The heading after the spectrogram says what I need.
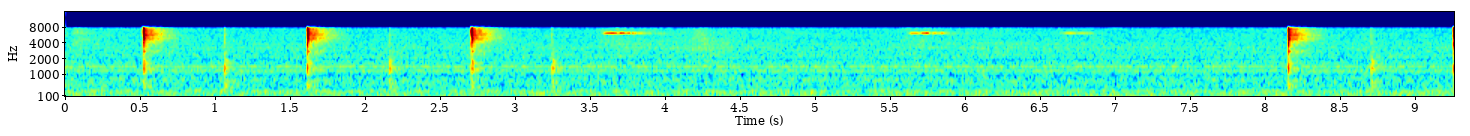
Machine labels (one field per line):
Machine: valve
